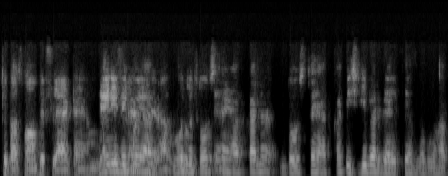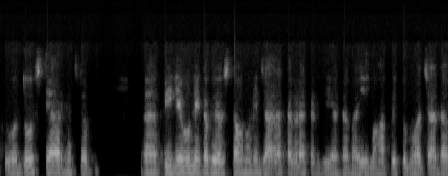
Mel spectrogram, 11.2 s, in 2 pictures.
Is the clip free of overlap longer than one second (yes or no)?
no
